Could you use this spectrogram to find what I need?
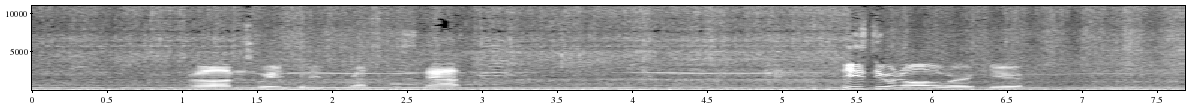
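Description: A young man talks loudly nearby.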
